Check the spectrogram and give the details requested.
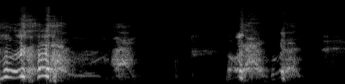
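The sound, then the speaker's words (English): A dry cough repeats in several short, harsh bursts, two quick ones together, then scattered single hacks with brief quiet gaps between them. “My cough is a dry cough”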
